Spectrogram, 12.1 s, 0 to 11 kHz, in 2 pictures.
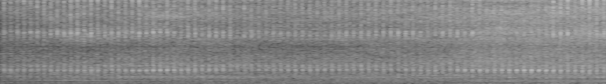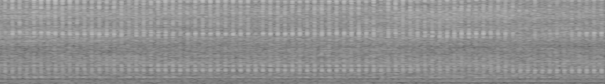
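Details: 2006 Mazda RX-8 rotary idling: constant, fast, even clicking over the low hum for about a week, still present right after an oil change; low oil, SSV or compression suspected, not confirmed.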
